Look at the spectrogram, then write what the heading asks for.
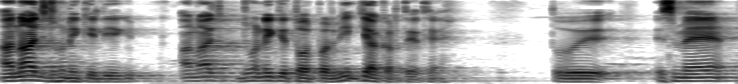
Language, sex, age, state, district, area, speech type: Urdu, male, 30-45, Bihar, Darbhanga, rural, spontaneous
